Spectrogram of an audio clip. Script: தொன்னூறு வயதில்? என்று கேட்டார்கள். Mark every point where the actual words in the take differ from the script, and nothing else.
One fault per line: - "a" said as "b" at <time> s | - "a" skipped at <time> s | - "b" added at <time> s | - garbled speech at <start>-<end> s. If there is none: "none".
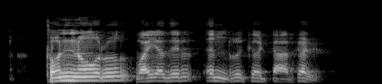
none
